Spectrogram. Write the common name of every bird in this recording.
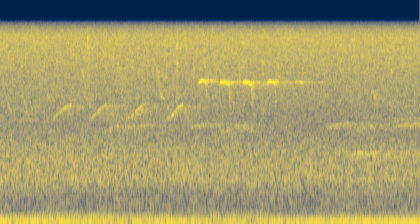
American Goldfinch, unidentified bird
